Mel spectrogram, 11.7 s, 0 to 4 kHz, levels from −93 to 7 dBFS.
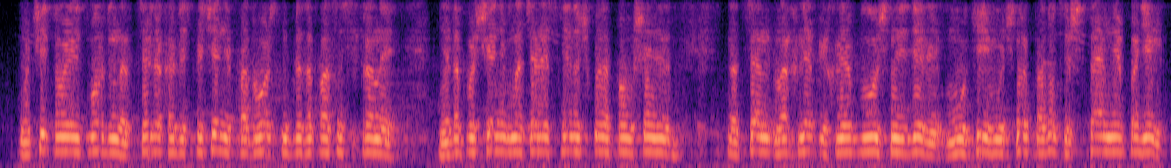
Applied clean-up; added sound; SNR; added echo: neural separator model SepFormer DNS4.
